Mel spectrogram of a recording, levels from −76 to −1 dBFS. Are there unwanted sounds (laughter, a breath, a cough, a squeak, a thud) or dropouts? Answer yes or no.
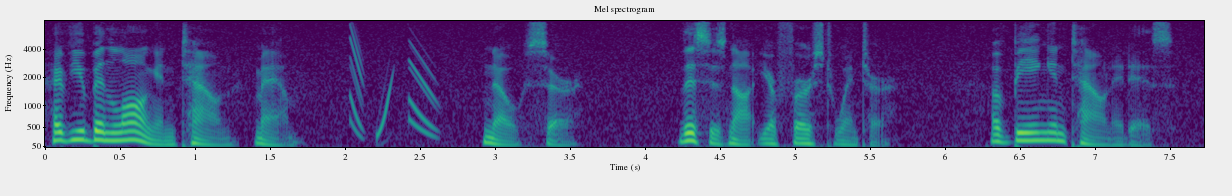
yes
